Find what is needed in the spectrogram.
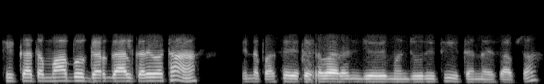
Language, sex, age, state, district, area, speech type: Sindhi, male, 45-60, Gujarat, Kutch, urban, conversation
